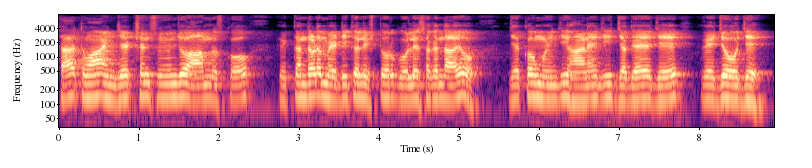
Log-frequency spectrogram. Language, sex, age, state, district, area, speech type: Sindhi, male, 45-60, Gujarat, Surat, urban, read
